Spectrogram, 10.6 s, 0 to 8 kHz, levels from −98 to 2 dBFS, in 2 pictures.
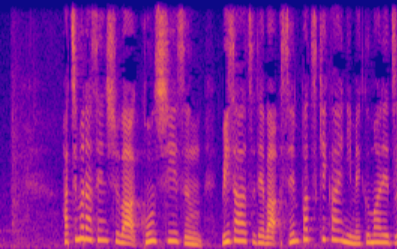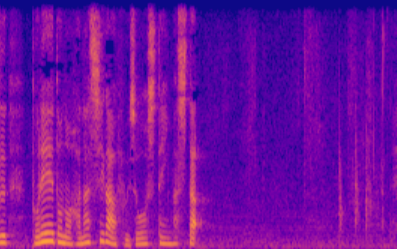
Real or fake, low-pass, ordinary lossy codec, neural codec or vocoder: real; none; none; none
